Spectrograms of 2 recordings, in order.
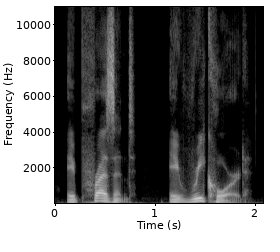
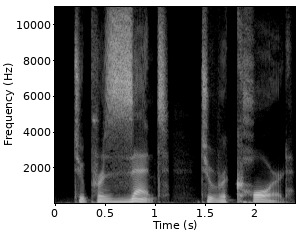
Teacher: So, if it's a noun, you stress that first syllable, a present, a record. But if it's a verb, watch this. The stress shifts to the second syllable.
